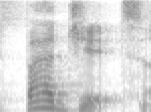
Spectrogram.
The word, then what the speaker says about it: Badgett: Belfast, we have Chris Badgett. And I've pronounced his surname correctly because just a moment ago he told me you pronounce it like Inspector Gadget.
